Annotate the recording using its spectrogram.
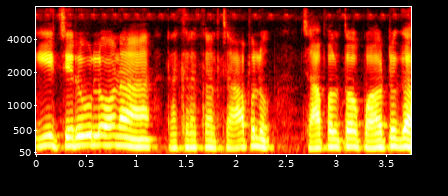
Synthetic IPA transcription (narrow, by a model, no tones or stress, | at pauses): iːt͡ʃeɾuwuloːnɐɾɐkɐɾɐkaːlɐt͡ʃaːpɐlu | t͡ʃaːpɐlɐt̪oːpaːʈuɡaː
